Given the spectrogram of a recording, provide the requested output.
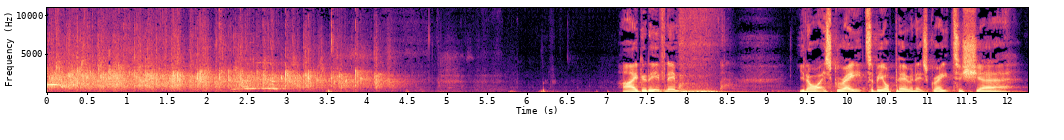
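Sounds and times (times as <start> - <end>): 
church congregation applauding to welcome a speaker: 0.0 - 4.8
speech: 7.2 - 8.2, 9.4 - 12.2.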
